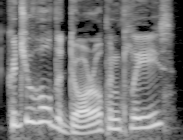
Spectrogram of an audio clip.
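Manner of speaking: rising, light polite ask; courteous rising please; polite request. Shown as a demonstration. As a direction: ask sweetly, lifting at the end. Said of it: "The first is polite".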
